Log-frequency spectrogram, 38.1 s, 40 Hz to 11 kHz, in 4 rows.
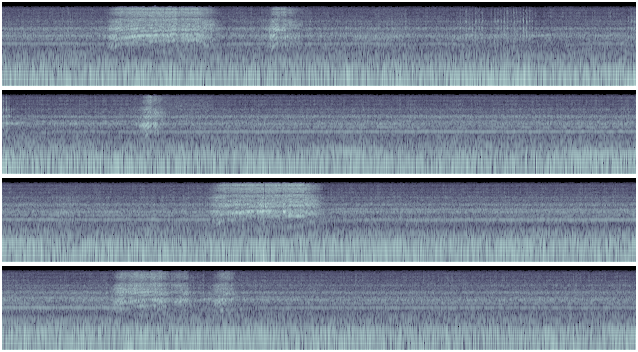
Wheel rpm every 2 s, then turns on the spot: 20, 60, 10, 10, 10, 10, 0, 0, 0, 0, 10, 70, 0, 0, 10, 40, 0, 0, 0.
4-8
